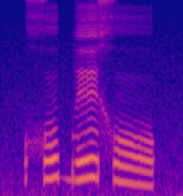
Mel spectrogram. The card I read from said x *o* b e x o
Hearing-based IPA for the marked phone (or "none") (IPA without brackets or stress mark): o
